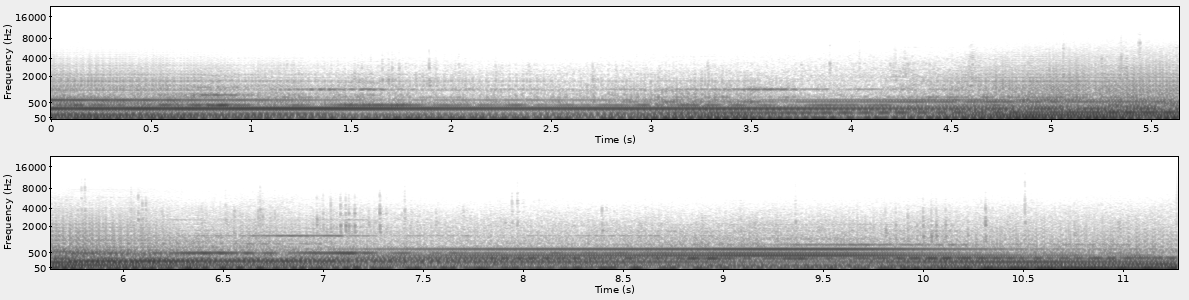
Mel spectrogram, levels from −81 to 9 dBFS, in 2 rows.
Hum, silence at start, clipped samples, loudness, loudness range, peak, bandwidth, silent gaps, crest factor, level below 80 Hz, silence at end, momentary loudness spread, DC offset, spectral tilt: none; 0 s; under 0.1%; -20 LUFS; 2 LU; -6 dBFS; 4.5 kHz; none; 12 dB; -22 dBFS; 0 s; 4 LU; under 0.1%; -11 dB/octave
